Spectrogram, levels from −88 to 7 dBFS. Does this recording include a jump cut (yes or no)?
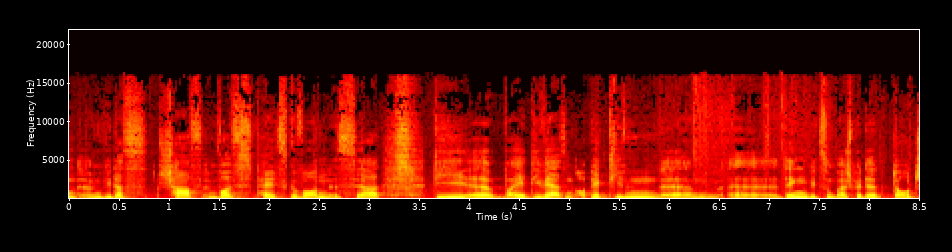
no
